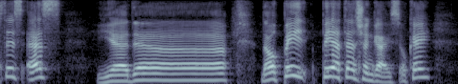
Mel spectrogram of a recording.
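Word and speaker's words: يدا: Okay, so you pronounce this as yada.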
